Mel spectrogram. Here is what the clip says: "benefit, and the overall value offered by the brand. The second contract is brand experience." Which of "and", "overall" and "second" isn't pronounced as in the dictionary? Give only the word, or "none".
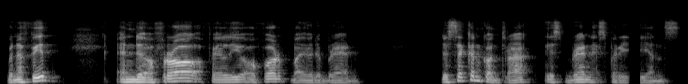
overall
